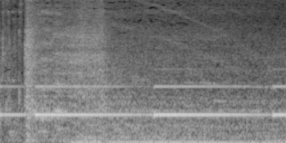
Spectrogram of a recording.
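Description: Engine catches at once and settles into a steady, even idle with a constant tone in the background; starts and runs normally.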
